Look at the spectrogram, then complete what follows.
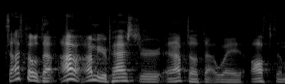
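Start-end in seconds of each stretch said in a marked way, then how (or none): none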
